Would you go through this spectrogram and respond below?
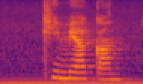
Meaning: chemical
- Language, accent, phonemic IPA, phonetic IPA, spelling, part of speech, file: Armenian, Eastern Armenian, /kʰimjɑˈkɑn/, [kʰimjɑkɑ́n], քիմիական, adjective, Hy-քիմիական.ogg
